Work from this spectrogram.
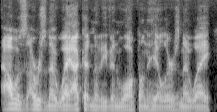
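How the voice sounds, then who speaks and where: A man in his forties hosting a casual chat, easygoing and often pausing with fillers. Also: lowish voice, steady tone, dry recording, clean studio sound. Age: 40s. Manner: easygoing, many fillers and restarts. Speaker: host.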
